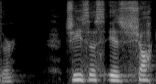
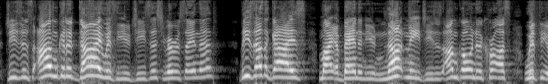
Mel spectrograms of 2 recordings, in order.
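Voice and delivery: higher and louder big-talk bravado; mock boastful shout; 7 semitones higher, 16 dB louder than usual. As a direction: play Peter puffing himself up. Peter boasting to Jesus.

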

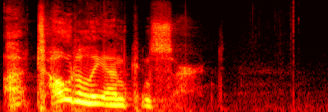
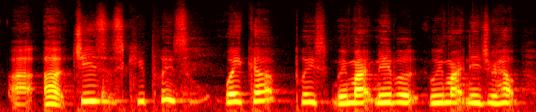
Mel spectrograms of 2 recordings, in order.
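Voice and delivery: higher, hesitant, polite plea; mock timid request; 4 semitones higher, 4 dB quieter, faster than usual. Disciples politely asking Jesus for help, mock timid. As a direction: tiptoe round waking the teacher, mock meek.

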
